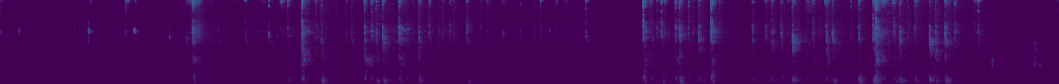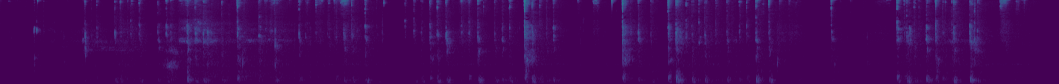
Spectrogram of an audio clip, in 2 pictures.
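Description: Faint, irregular clicks and taps in bursts with short quiet gaps: hands striking and brushing against each other during signing, with metal bracelets, a watch and rings knocking.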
